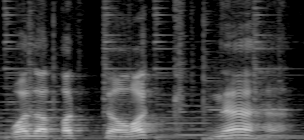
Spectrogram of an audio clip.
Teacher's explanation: Kaf salah satu huruf hams, ya. Kaf sukun harus jelas hamsnya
